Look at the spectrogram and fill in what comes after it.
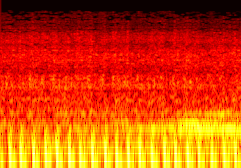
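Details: Honda Vario FI scooter after engine rebuild (destroyed piston replaced): even steady idle putter, evenly spaced pulses, no knock or ticking; crankcase breather no longer smoking as before, engine idling healthy.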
